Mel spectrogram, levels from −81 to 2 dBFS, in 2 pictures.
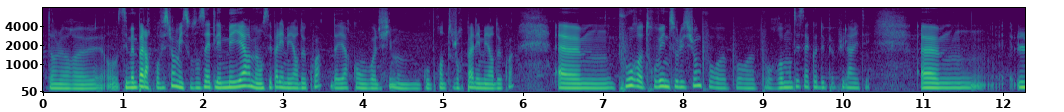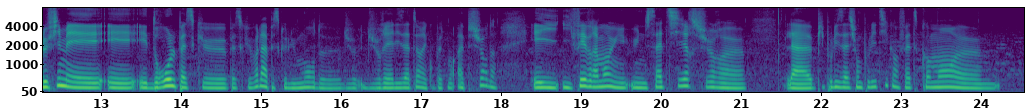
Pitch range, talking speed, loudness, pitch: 160-190 Hz, 220 wpm, -26 LUFS, 170 Hz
